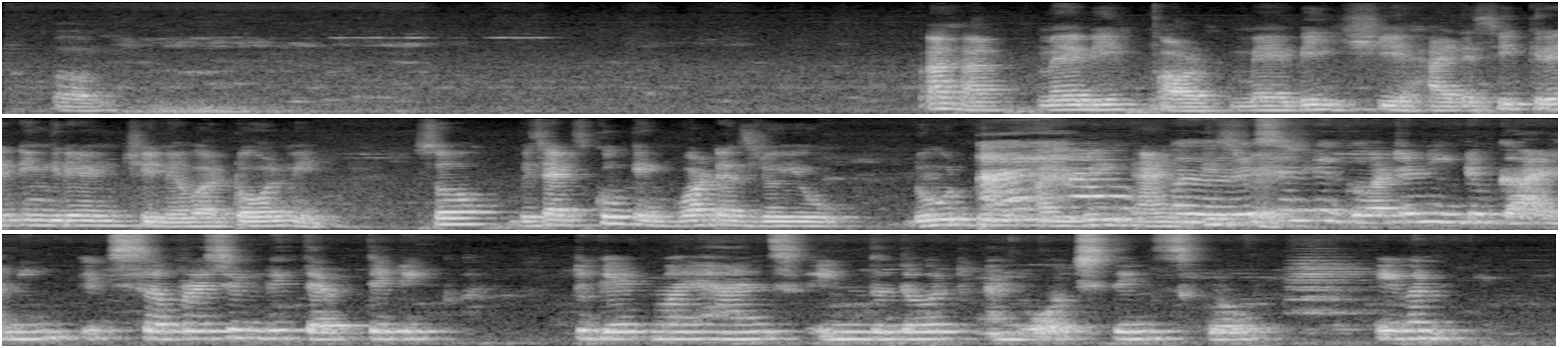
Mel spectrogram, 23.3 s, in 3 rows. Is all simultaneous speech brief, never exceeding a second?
No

